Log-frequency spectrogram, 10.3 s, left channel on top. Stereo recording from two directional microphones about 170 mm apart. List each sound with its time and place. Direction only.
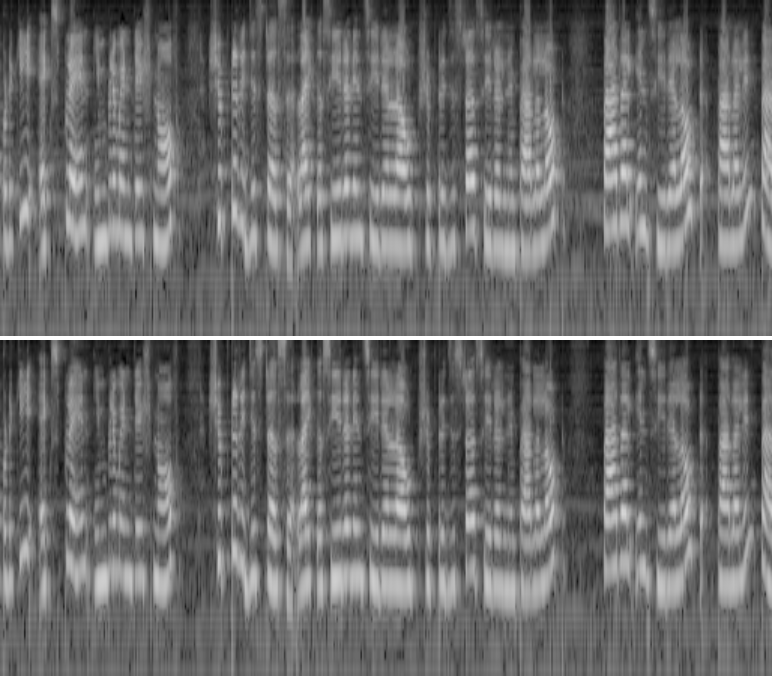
0.0 s a woman's voice: 30° right (ahead or behind)
2.8 s a woman's voice: 35° right (ahead or behind)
